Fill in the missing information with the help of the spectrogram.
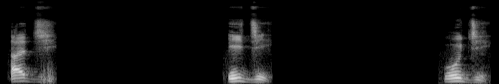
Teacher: நாவின் நடுப்பகுதி மேல்முரசை தொடும்போது ஒலிக்கப்பெறுகின்றது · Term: ஜீம்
